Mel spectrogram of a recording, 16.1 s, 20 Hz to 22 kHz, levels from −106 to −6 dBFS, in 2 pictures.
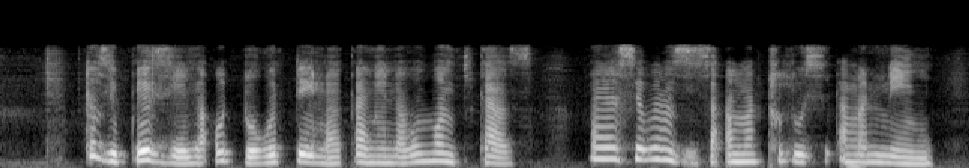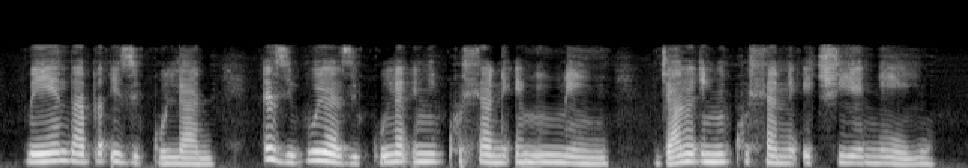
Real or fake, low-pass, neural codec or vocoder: fake; 7.2 kHz; codec, 44.1 kHz, 1.7 kbps, Pupu-Codec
